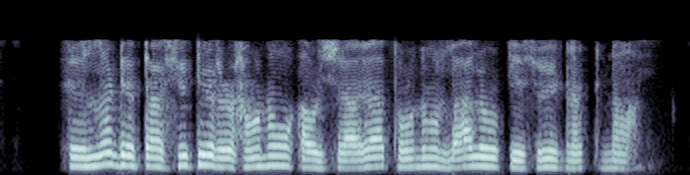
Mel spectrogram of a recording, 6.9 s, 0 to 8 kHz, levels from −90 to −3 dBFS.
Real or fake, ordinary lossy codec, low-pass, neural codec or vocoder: fake; AAC, 16 kbps; 7.2 kHz; autoencoder, 22.05 kHz, a latent of 192 numbers a frame, VITS, trained on one speaker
